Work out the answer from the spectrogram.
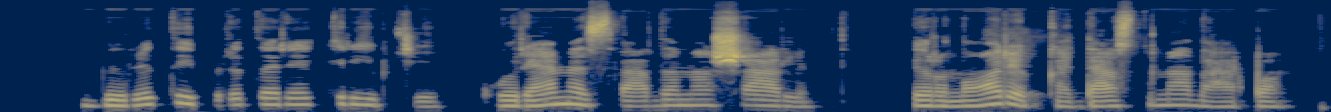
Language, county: Lithuanian, Šiauliai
